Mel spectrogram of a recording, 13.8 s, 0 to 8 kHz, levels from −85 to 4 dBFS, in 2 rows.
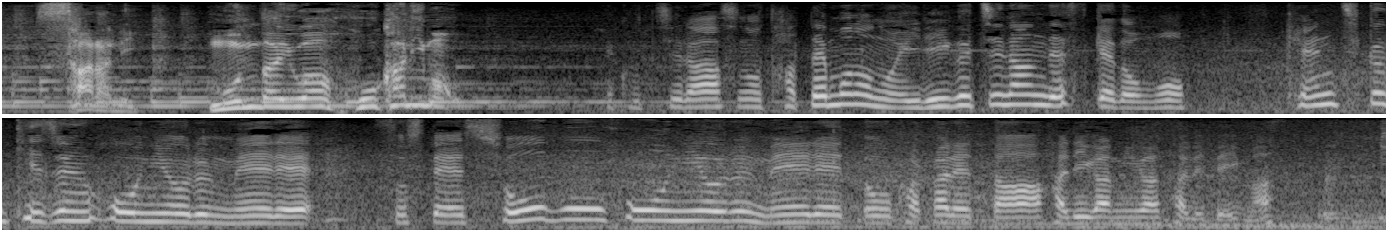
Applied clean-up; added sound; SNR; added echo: none; none; none; none.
